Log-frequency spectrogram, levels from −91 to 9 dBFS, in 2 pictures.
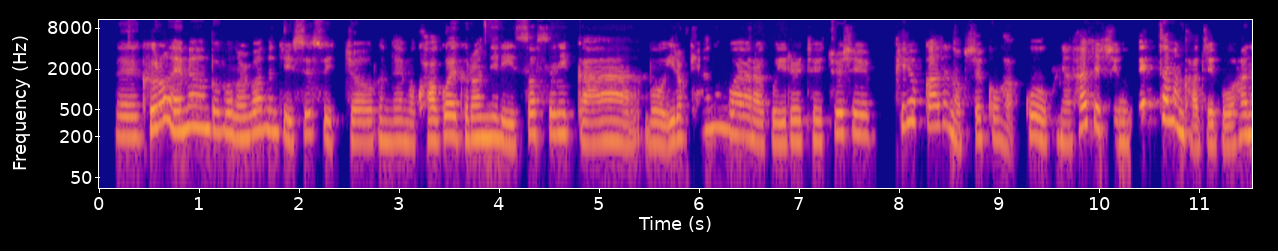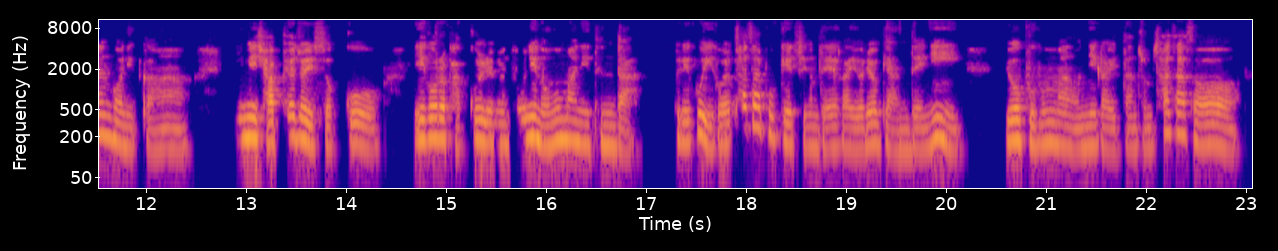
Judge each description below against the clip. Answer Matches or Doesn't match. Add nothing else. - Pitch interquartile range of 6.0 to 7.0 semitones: Doesn't match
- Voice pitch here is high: Doesn't match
